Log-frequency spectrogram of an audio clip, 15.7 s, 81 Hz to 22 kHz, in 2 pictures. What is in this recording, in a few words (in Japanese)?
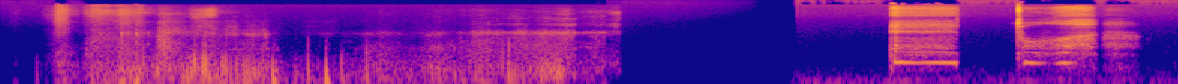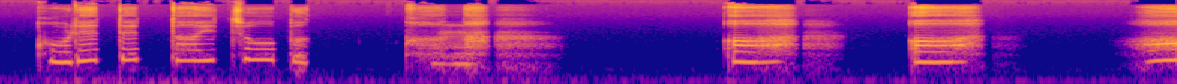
耳舐めASMR練習; 超舌耳舐め×密着吐息; KU100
